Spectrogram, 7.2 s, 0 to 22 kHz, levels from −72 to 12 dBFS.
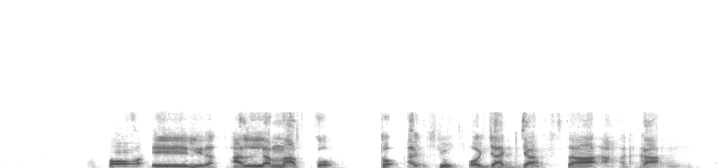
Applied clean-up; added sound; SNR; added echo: neural mask model DeepFilterNet 3.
